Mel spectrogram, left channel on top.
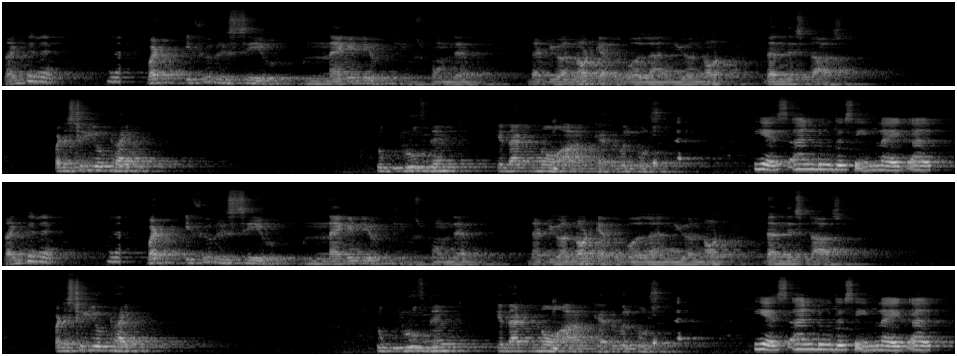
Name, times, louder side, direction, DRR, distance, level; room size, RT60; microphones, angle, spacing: voice 1, 0.0-0.3 1.4-4.7 5.2-8.4 10.1-11.0 13.3-14.1 14.5-16.1, right 1 dB, 55° right, -2 dB, 4.4 m, -33 dB
voice 2, 13.4-13.7 17.1-18.8, right 1 dB, 10° right, 9 dB, 0.3 m, -25 dB
23.0 x 13.5 x 3.7 m, 1.3 s
head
